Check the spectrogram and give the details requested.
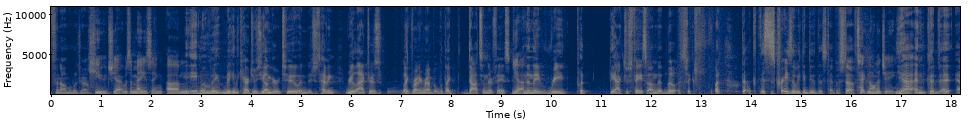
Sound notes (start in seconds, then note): none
